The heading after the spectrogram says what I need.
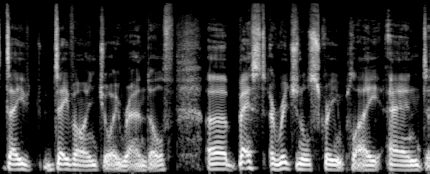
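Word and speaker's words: Da'Vine Joy Randolph: Joy dine Joy Randolph I pronounced her name before I said dine Joy but it's Dave dine Joy Randolf uh best original screenplay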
